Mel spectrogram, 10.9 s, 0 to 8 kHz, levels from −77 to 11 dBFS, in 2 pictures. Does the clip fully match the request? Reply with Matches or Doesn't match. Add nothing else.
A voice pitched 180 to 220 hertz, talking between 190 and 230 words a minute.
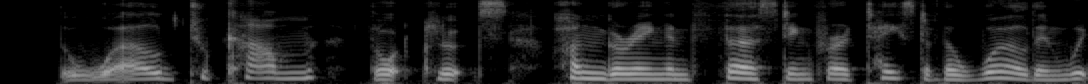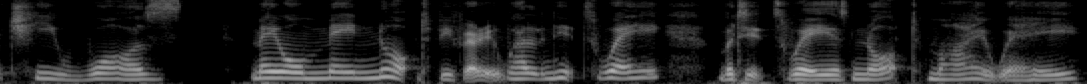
Matches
